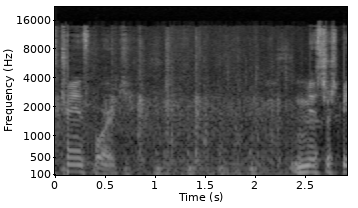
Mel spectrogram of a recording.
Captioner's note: some Applause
